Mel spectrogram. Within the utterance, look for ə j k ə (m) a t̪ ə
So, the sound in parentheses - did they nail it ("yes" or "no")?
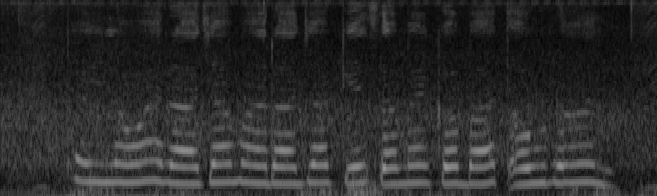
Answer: no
